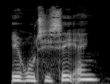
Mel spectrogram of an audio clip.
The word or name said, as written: erotisering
